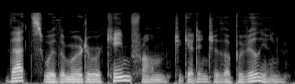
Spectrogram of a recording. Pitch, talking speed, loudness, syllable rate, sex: 120 Hz, 225 wpm, -18 LUFS, 6.0 syllables/s, female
